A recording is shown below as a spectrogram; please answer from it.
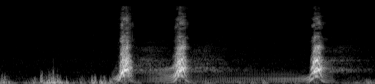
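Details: Coyote held in a leghold trap in Vermont: three abrupt, harsh barks, the first two close together and the third after a gap of over a second, preceded by low scuffling rumbles.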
